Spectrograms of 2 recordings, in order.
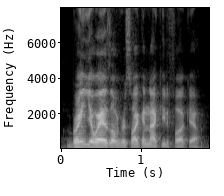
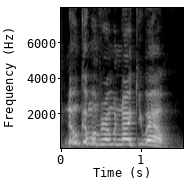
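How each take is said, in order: First: Said in the usual way. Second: High whiny mock threat; mocking scared voice. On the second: Mocking how a scared boxer talks, high and whiny. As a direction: whine it like a scared fighter. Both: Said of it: "You see the difference?".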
